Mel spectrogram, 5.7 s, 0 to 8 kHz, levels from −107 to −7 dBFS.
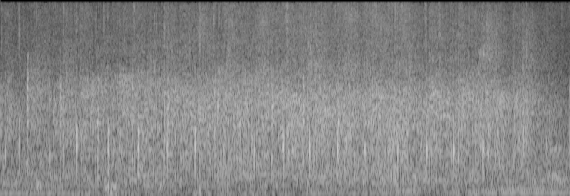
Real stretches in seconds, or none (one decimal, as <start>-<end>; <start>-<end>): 0.0-0.7; 2.9-3.9; 4.9-5.7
